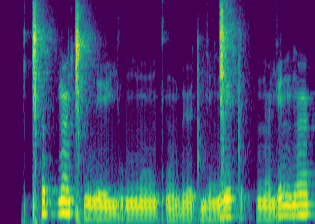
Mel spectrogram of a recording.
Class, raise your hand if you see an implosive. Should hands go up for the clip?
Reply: yes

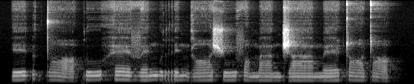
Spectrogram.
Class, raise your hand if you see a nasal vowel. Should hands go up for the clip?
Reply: no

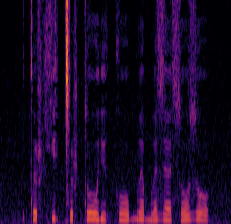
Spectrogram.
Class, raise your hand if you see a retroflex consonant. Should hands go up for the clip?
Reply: yes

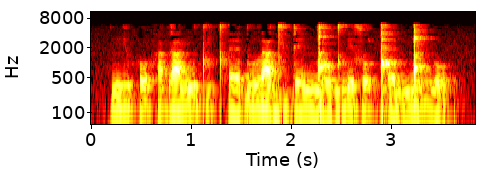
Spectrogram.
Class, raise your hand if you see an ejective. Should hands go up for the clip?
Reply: yes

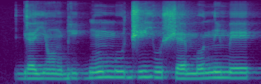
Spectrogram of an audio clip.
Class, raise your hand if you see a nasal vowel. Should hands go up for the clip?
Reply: yes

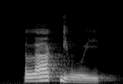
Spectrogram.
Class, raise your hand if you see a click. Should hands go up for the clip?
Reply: no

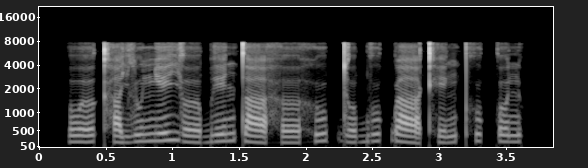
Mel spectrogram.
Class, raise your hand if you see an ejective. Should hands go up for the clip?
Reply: no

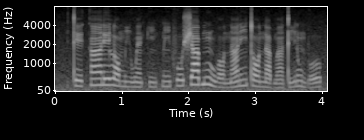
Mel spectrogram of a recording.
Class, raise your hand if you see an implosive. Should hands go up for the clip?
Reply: no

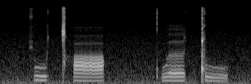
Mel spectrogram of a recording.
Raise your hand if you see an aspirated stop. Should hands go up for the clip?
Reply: yes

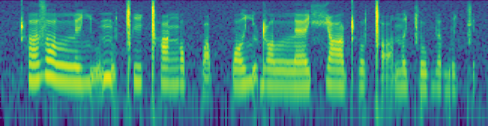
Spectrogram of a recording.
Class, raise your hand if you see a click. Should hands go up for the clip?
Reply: yes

